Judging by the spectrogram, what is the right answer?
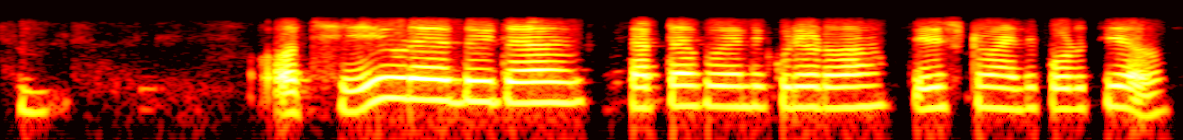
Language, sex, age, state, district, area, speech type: Odia, female, 30-45, Odisha, Nabarangpur, urban, conversation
